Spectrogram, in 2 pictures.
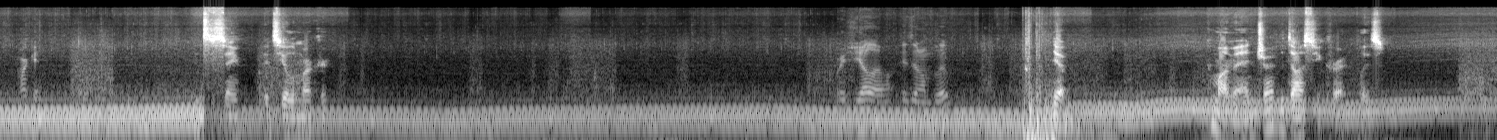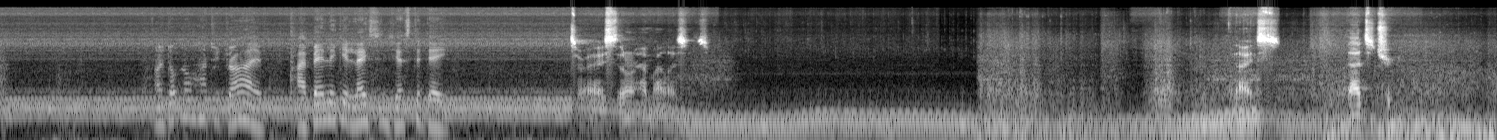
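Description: A car engine drones steadily, rising and falling in pitch.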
